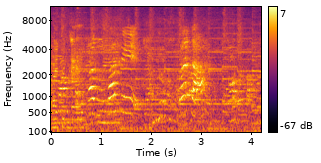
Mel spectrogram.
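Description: Children talking and calling out in high voices over background music.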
